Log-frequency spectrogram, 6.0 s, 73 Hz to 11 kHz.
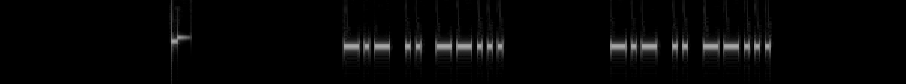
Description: Morse code, heard as a keyed tone, about 36 wpm, 700 Hz. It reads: KI7 KI7
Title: USA Call Sign Prefixes - Repeated 2x - 35wpm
